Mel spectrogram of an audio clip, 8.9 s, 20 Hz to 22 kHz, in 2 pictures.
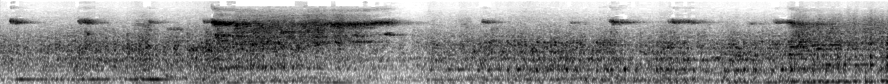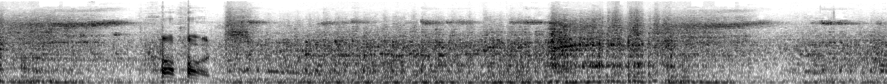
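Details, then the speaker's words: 1993 Ford F-250 7.3L IDI diesel with new injectors, hard starting: idle lumps and stumbles with beats dropping out, misfiring badly; owner suspects injection timing still not right. "good it's missing pretty bad yeah oo that don't sound good yeah wow daddy"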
